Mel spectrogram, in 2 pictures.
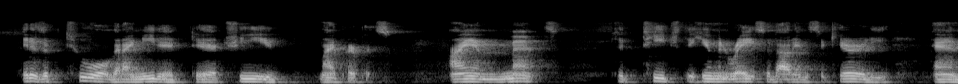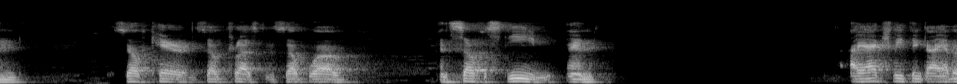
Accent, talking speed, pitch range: American, 110 wpm, 115-135 Hz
